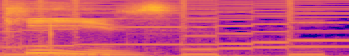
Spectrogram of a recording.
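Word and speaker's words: Keese: are spelled keiss yeah I know but they're pronounced Keys uh go to the first Bush where there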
